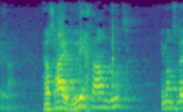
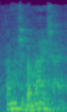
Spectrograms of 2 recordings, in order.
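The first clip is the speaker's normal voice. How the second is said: quiet echo; 10 dB quieter than usual. Shown as a demonstration. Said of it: "repeats softly after shout".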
